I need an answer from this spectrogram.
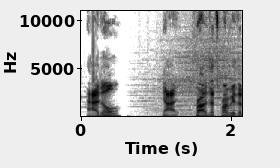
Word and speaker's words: Ado: Um, I went to the Adu or I I keep saying Adu, but it's probably Ado.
